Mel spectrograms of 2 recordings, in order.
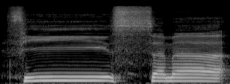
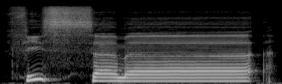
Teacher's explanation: et la voyelle longue elle va disparaître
